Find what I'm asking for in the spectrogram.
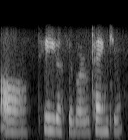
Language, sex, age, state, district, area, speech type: Assamese, female, 18-30, Assam, Sivasagar, rural, conversation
